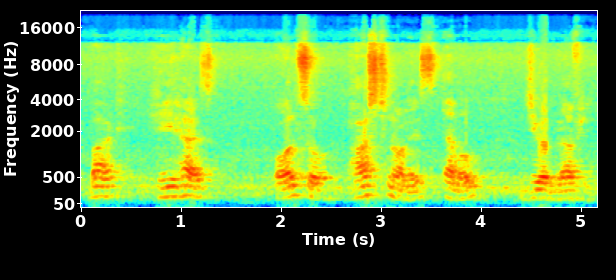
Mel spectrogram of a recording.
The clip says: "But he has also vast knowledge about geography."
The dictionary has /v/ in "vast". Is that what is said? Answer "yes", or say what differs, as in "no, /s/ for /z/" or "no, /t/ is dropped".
no, /p/ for /v/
